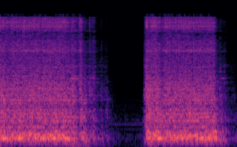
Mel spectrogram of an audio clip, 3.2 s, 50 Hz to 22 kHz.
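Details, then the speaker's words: Toro Snow Commander 38602 single-stage snowblower, electric start on extension cord: two harsh high-pitched whirring grinds with no firing; stripped gear on electric starter motor, also bad gas. "I have a feeling I'm gonna have to take this all apart because the starter sounds like it has issues and it won't start"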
